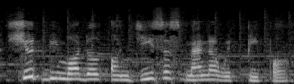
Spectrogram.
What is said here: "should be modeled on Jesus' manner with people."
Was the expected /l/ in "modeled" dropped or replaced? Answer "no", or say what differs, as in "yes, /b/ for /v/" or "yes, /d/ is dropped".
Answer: no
